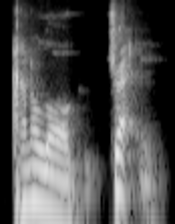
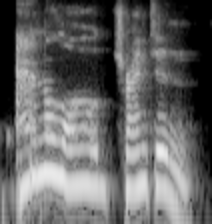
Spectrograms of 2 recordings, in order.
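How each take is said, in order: First: Trenton is said with the middle t dropped. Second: Trenton is said with a clear middle t. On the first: The speaker calls it right. "the way it belongs" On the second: The speaker calls it wrong. "let me redo that"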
